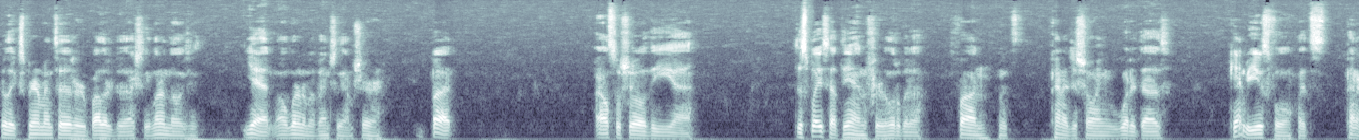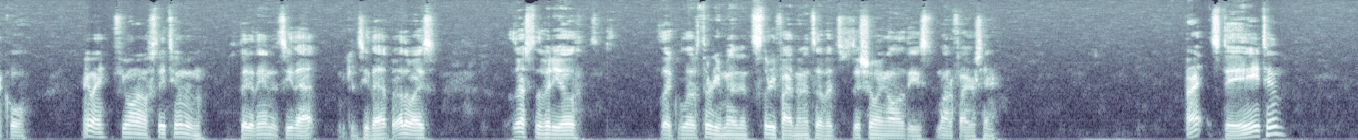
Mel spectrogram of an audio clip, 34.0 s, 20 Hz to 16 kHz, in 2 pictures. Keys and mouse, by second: 5.6-7.9 drag, 12.2 middle click, 15.3-28.0 middle drag, 28.0-31.4 drag.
